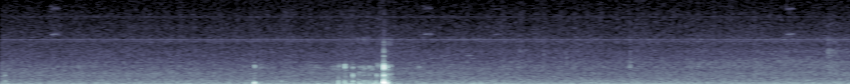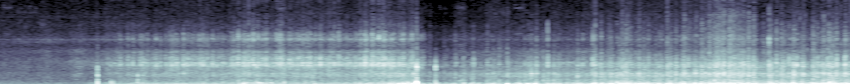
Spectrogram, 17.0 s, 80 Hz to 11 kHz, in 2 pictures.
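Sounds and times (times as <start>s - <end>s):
road noise: 0.0s - 17.0s
wind rushing over microphone: 8.5s - 17.0s.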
